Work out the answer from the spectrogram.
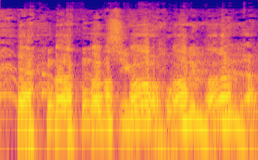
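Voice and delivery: high, loud laughing tease. Real, not acted. Teasing his cohost about the letter, laughing high and loud. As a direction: giggle the jab out.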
